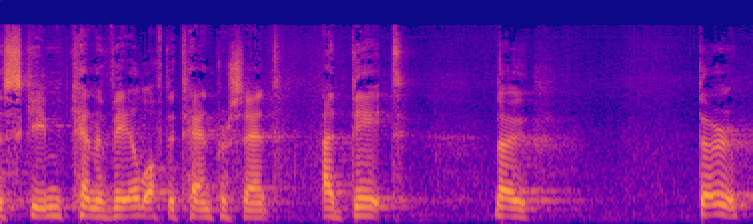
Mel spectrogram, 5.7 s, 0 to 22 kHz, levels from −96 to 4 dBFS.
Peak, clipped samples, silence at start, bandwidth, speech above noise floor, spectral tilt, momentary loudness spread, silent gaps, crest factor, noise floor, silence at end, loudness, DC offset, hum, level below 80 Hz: -6 dBFS; under 0.1%; 0 s; 14 kHz; 34 dB; -3 dB/octave; 10 LU; none; 20 dB; -58 dBFS; 0 s; -25 LUFS; under 0.1%; none; -74 dBFS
